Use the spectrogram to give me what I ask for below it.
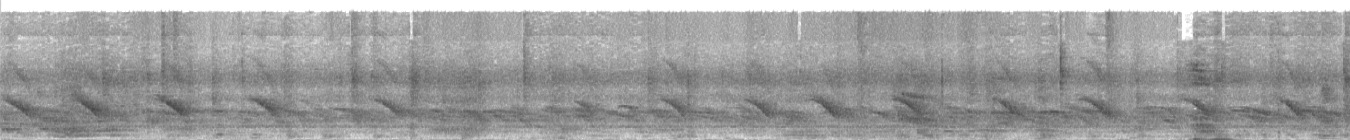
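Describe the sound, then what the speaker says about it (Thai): A white chicken clucks repeatedly on a rural farm during flooding, near and fairly steady, with birds chirping throughout and a short louder thump near the end. "ไก่ตัวไก่ขาวก็สนุกสนาน"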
